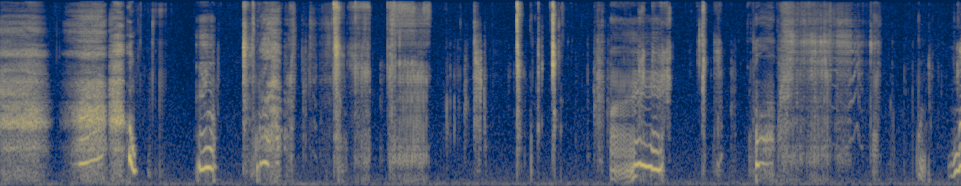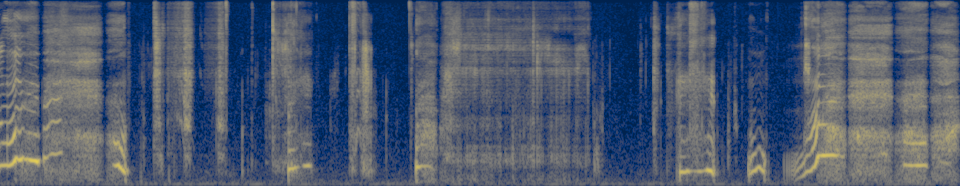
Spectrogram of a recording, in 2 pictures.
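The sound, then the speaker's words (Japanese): A voice imitating a vampire biting and drinking blood, with wet mouth sucking, gulps and smacks broken by breathy gasps and sighs, many irregular bursts separated by short quiet pauses. “ちょっとチクッとするけど、さっきもやってたから大丈夫だよ。君の血いただきます。”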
